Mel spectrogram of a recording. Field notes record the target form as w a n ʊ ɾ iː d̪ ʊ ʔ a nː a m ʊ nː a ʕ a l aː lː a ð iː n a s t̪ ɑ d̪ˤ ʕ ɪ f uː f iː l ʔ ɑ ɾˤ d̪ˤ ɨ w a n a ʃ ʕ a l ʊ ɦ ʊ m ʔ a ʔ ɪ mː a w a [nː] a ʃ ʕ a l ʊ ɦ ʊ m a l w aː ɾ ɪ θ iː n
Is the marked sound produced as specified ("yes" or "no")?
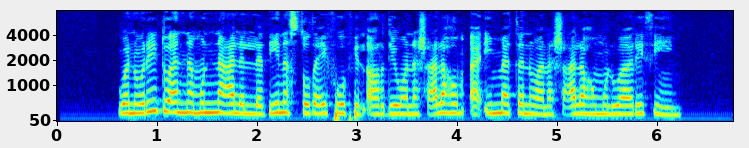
no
